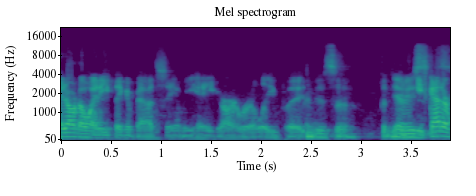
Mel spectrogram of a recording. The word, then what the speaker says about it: Hagar: He's been fired by Hagar. Prince. According to Wikipedia, he worked with Sammy Hagar, and I missed the opportunity. No, I don't know anything about Sammy Hagar really, but he's got a really funny sounding name.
